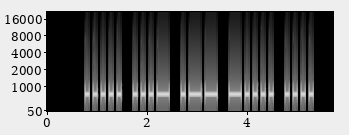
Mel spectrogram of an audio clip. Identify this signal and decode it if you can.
Morse code, heard as a keyed tone, about 15 wpm, 700 Hz. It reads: 5VW6H
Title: Five Challenging Letter-Number Combinations 15wpm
